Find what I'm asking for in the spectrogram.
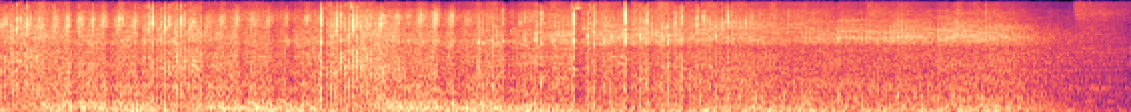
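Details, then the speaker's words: Supercharged Volkswagen engine (blower) after major problems were fixed: a strong, steady, clean roar with no popping or backfiring, holding before winding down; healthy normal running. "There's no backfiring. There's no nothing, but a much stronger running, you know, clean sounding engine."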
